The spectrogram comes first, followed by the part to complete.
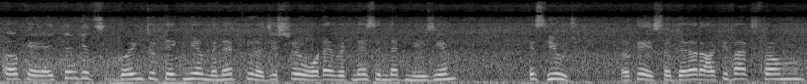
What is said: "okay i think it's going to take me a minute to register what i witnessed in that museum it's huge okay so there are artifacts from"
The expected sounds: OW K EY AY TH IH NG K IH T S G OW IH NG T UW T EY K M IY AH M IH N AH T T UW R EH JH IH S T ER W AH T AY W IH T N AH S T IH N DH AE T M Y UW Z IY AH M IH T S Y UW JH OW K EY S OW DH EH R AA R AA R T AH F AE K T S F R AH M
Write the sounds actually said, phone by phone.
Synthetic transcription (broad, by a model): OW K EY AY T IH NG K IH T S G OW IH NG T UW T EY K M IY AH M IH N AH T T UW R EH JH IH S T ER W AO T AY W IH T N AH S IH N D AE T M Y UW Z IY AH M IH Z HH Y UW JH OW K EY S OW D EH R AA R AA R T AH F AE K T S F R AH M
